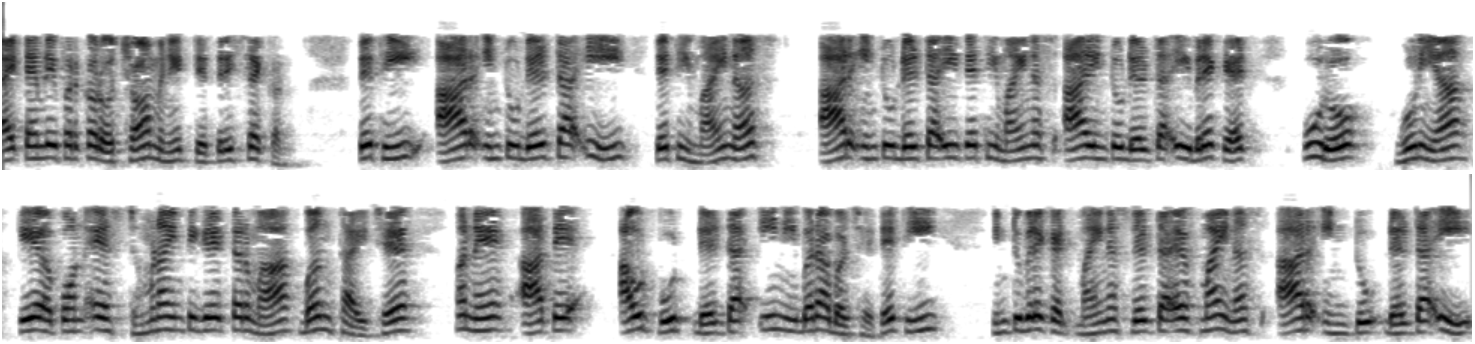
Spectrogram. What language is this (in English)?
Gujarati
